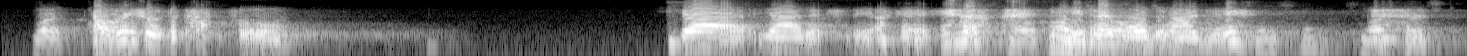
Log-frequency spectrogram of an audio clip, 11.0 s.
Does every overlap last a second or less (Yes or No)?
No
